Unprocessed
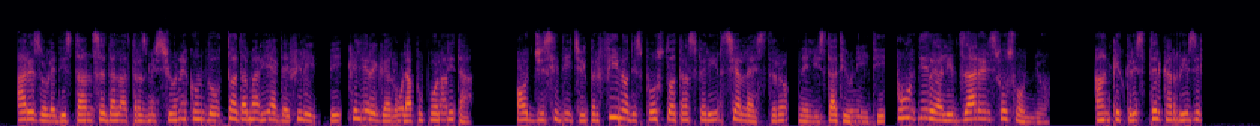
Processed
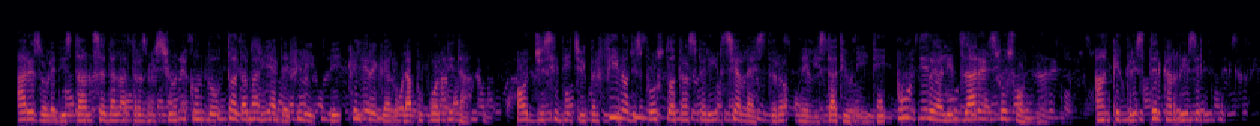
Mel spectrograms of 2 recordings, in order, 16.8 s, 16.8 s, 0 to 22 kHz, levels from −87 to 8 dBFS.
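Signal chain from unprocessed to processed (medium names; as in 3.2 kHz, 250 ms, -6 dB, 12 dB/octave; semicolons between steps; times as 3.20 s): bass shelf 140 Hz -11.5 dB; on a send: repeats whose band climbs or falls 315 ms, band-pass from 290 Hz, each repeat 1.4 oct, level -6.5 dB; on the sum: trim -7 dB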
